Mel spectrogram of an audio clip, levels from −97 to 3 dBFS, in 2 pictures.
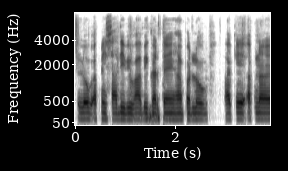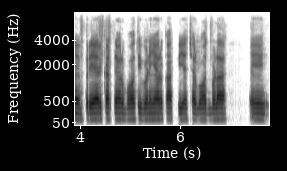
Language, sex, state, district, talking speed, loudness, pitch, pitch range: Hindi, male, Bihar, Supaul, 200 wpm, -15 LUFS, 115 Hz, 110-115 Hz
